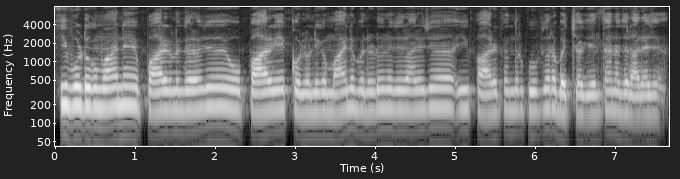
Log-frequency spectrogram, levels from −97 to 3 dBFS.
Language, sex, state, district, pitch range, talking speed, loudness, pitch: Hindi, male, Rajasthan, Jaipur, 155-180 Hz, 225 wpm, -16 LUFS, 170 Hz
